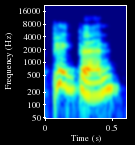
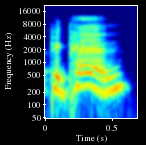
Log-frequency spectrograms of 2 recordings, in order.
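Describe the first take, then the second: First: The stress is on the first syllable. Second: The stress is on the second syllable. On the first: The speaker calls it right. "I say it's a pig pen" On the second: The speaker calls it wrong. "I don't say her room is a pig pen"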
